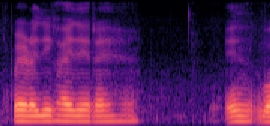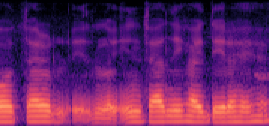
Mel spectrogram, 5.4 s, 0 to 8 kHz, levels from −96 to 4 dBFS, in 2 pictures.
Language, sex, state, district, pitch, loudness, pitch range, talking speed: Hindi, male, Chhattisgarh, Raigarh, 125 Hz, -23 LUFS, 120-130 Hz, 180 wpm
